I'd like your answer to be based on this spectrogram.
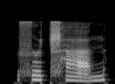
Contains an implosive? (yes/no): no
